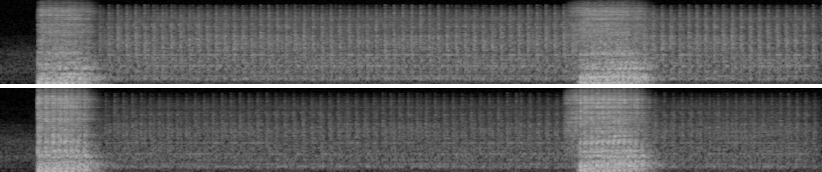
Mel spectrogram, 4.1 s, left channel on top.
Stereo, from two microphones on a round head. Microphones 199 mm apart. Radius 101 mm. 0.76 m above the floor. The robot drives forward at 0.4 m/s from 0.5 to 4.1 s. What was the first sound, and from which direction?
A drill, 75° right (ahead or behind).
